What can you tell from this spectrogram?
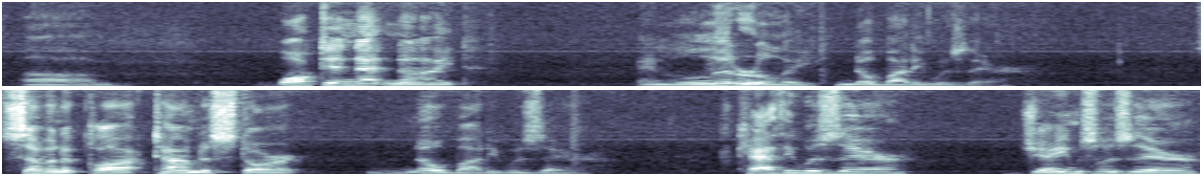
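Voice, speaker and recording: A man with a Southern US accent speaks slowly in a fairly high pitch, with long, frequent pauses and big swings in loudness. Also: ordinary pitch variation. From US South, Atlanta, Georgia. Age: 60s. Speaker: pastor. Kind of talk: testimony.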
